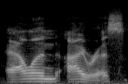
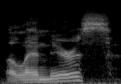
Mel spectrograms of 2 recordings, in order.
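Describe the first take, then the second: First: The second part begins with a vowel sound. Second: The second part begins with an N sound. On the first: The speaker calls it wrong. "no, that's not how it's pronounced" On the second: The speaker calls it right. "It's uh"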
